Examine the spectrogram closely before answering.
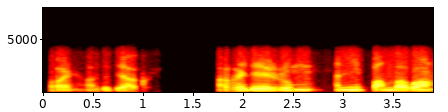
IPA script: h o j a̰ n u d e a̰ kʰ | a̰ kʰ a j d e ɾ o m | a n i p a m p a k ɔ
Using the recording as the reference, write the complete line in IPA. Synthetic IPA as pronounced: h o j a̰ d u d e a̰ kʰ | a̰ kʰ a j d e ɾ u m | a n i p a m b a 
